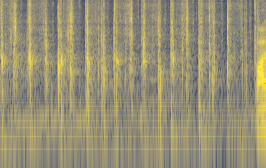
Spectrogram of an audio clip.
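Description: A deck of tarot cards being shuffled by hand: a rapid, dry run of small card-on-card clicks.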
